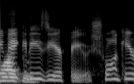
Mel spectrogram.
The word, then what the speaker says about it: Schwanke: Schwanke rhymes with donkey.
